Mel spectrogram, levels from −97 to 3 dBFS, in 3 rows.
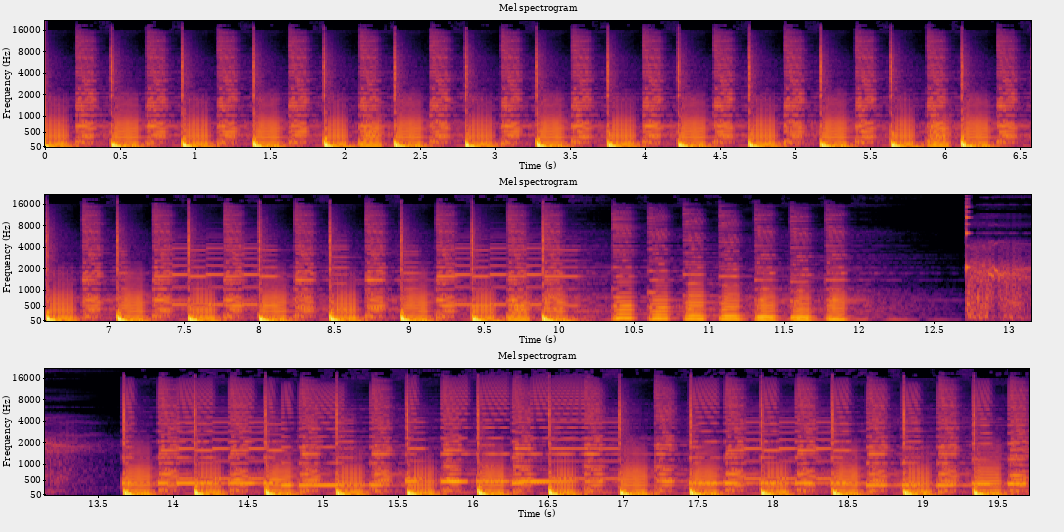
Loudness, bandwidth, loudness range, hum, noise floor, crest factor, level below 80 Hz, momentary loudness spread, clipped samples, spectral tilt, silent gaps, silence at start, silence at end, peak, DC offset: -18 LUFS; 17.5 kHz; 4 LU; none; -50 dBFS; 16 dB; -20 dBFS; 7 LU; under 0.1%; -6 dB/octave; none; 0 s; 0 s; 0 dBFS; under 0.1%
